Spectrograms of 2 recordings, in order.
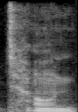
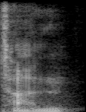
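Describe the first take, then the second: First: The vowel is a long o, as in tone. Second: The vowel is a short u, as in ton. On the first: The speaker calls it wrong. "T O N N E is going to be tone to me" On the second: The speaker calls it right. "I know it's ton"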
